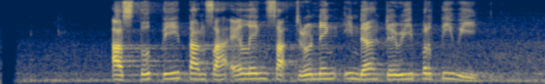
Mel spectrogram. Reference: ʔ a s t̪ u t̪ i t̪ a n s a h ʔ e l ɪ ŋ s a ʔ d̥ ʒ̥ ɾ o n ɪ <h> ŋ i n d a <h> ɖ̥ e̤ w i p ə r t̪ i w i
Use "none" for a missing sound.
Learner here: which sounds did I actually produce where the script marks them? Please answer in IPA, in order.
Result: none, h

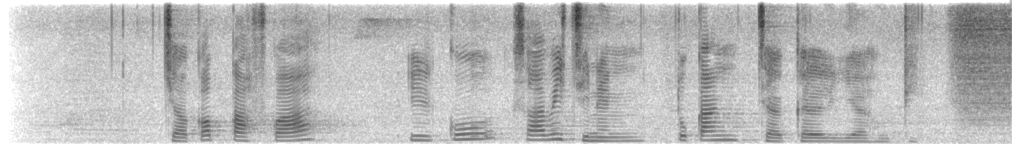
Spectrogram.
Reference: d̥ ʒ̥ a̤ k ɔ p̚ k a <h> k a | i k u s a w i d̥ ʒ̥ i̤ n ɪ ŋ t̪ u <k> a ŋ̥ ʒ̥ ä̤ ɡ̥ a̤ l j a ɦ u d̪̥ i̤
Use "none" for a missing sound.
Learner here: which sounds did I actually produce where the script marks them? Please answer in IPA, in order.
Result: f, k

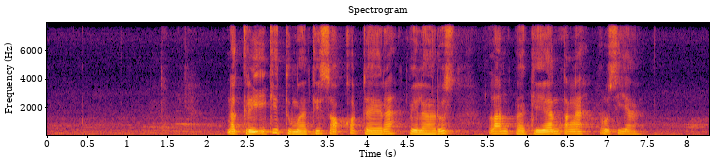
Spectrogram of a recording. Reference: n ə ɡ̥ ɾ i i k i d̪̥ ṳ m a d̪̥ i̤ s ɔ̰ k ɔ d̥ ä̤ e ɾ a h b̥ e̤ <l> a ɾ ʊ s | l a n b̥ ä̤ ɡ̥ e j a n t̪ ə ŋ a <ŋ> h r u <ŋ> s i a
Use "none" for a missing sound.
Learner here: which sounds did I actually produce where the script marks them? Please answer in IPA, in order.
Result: l, none, none

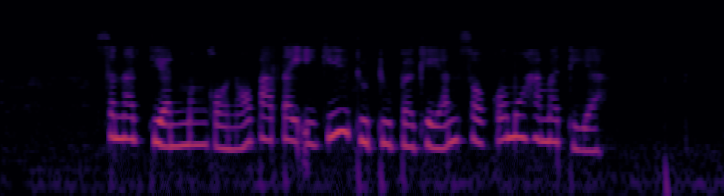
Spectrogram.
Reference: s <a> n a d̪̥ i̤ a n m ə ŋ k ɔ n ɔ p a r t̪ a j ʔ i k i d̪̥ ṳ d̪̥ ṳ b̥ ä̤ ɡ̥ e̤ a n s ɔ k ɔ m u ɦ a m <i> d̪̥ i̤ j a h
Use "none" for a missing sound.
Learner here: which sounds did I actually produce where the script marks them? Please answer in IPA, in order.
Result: ə, a

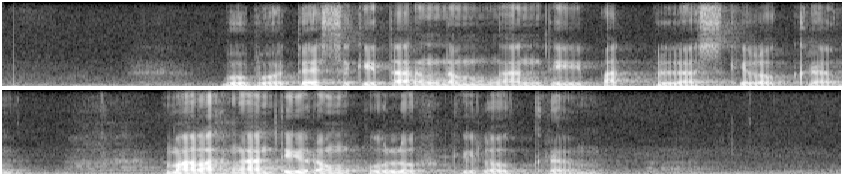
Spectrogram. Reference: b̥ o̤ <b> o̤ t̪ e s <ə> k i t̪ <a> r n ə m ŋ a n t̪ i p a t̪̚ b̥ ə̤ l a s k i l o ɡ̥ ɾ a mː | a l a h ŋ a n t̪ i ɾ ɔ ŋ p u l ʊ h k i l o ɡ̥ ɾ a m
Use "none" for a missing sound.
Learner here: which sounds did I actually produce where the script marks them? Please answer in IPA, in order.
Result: b, ə, a

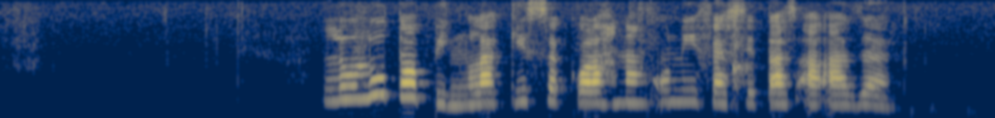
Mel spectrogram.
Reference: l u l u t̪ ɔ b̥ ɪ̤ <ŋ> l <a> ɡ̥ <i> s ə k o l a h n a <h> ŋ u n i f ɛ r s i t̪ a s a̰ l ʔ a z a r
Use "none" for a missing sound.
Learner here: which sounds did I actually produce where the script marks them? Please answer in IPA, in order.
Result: ŋ, a, i, none

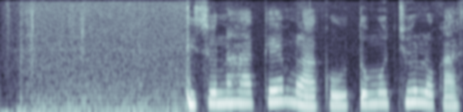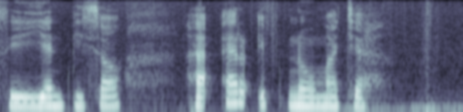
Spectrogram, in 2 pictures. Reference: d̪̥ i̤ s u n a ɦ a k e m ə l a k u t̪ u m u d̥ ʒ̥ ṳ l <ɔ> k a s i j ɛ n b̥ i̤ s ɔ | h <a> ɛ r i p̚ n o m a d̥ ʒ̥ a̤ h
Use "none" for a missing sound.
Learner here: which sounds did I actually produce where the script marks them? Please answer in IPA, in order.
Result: o, a

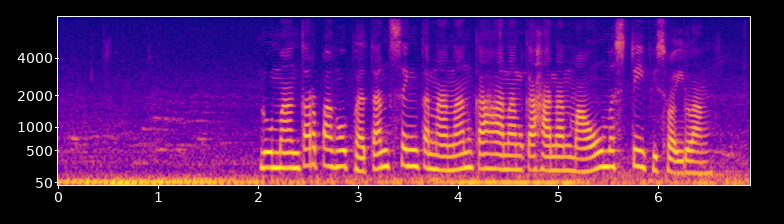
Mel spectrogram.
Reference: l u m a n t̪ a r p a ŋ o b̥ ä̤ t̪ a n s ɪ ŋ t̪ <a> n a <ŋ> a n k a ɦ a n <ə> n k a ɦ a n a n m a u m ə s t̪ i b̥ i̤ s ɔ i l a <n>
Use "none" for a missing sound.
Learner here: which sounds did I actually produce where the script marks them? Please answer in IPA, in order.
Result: ə, n, a, ŋ

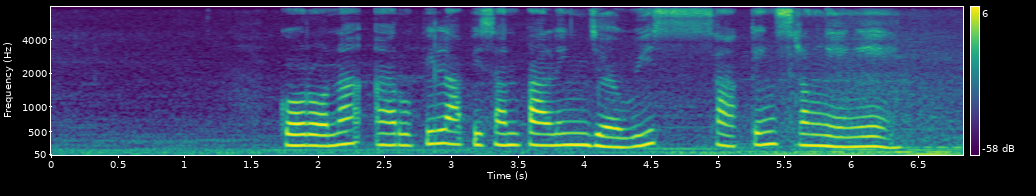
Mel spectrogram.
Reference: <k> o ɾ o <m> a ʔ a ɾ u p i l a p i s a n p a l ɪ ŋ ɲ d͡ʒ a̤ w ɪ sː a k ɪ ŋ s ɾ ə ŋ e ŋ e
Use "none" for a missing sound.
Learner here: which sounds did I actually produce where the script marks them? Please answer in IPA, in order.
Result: k, n

